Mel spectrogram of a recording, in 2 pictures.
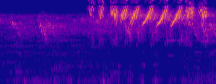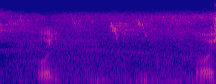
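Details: Bananaquit on a person's hand gives a quick series of high, sharp, buzzy notes for just over a second, followed by a man speaking Portuguese.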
